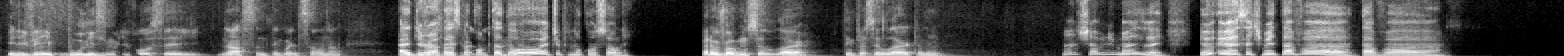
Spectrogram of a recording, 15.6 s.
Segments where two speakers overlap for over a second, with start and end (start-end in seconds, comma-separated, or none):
4.0-5.3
